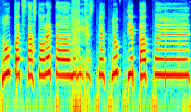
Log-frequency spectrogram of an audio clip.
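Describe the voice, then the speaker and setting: A woman's voice: sits high, completely flat delivery, a little slow, a little mellow, no echo. A woman, brash and flirty, swearing freely and calling people pet names in an improvised comedy sketch.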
